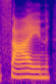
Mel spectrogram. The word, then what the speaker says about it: sign: When we think about how the English spelling system is actually set up, students can understand why the G is silent in sign but suddenly pops in signal or how heal and healthy belong to the same word family despite shifts in pronunciation.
